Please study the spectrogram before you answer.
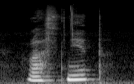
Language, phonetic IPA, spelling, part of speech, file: Czech, [ˈvlastɲɪt], vlastnit, verb, Cs-vlastnit.ogg
- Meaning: to own, to possess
